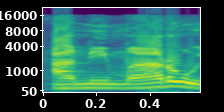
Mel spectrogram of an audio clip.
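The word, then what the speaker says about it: アニマル: ini a dalam lingkaran pelafalan Jepangnya kan jadi kayak animaru ya kalau kita dengar dan udah nonton ya. Ya udah tercetus ide dari binatang atau animal ya. Animaru animal binatang.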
